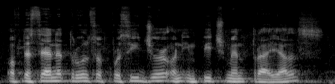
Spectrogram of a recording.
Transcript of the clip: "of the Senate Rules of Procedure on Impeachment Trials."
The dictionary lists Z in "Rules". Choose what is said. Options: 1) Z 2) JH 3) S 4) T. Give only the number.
3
